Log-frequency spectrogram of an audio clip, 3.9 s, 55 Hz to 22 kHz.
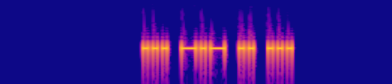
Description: Morse code, heard as a keyed tone, about 25 wpm, 690 Hz. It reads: SKIS
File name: practice / 25wpm / Easy Words with Hints - 25wpm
